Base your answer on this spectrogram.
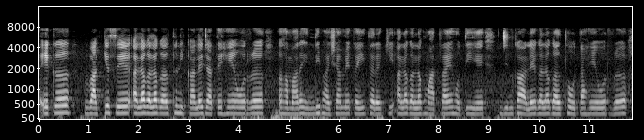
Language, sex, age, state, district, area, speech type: Hindi, female, 30-45, Madhya Pradesh, Ujjain, urban, spontaneous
